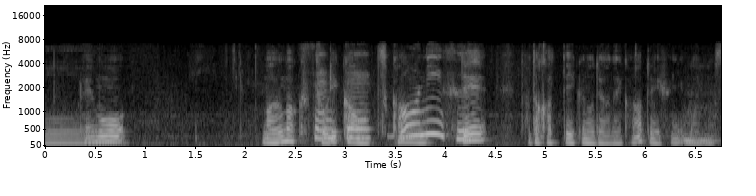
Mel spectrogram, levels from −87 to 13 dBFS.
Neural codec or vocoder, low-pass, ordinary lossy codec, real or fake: none; 7.2 kHz; Opus, 32 kbps; real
